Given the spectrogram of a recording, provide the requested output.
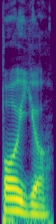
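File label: chicken, spanish, male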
